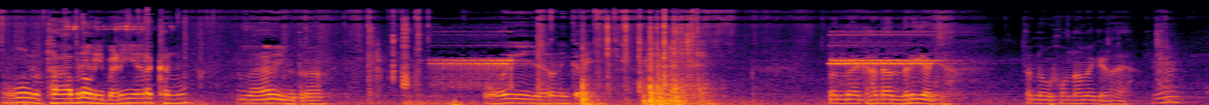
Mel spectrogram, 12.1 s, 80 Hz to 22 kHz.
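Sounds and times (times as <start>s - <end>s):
steady high tone: 4.2s - 5.4s, 8.3s - 9.7s
electronic ringtone melody: 4.3s - 5.3s, 8.3s - 9.6s.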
